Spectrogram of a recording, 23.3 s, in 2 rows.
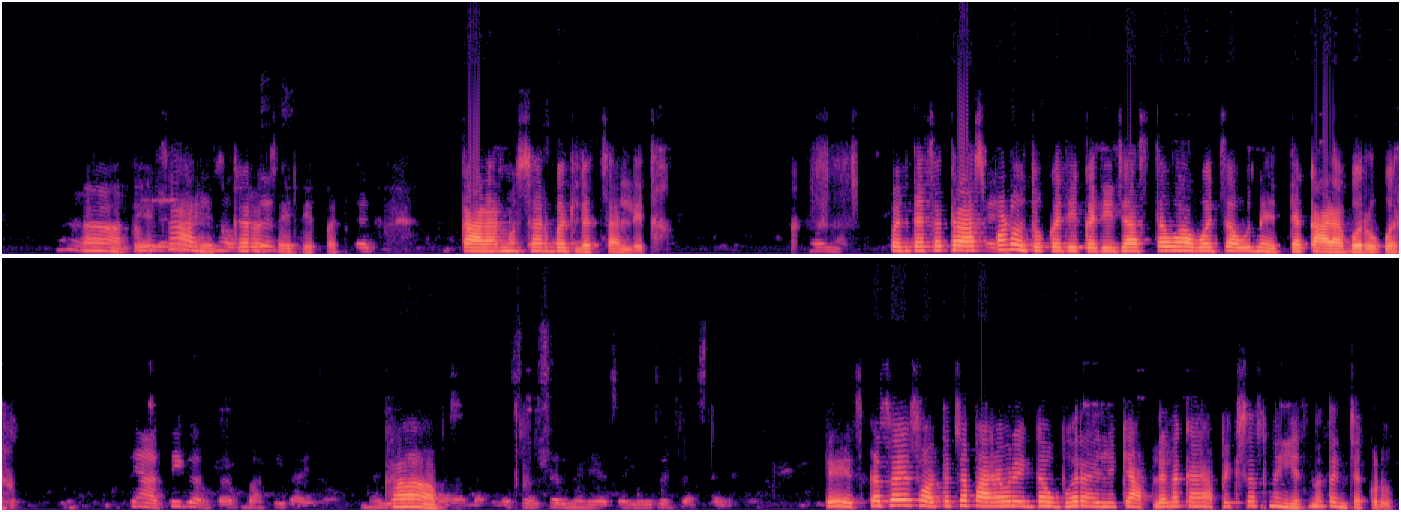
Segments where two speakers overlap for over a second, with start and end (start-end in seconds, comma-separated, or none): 1.1-2.4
